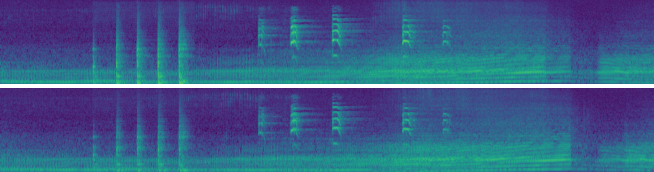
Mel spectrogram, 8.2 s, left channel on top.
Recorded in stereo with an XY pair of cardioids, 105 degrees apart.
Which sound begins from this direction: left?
Knocking, at 1.1 s.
